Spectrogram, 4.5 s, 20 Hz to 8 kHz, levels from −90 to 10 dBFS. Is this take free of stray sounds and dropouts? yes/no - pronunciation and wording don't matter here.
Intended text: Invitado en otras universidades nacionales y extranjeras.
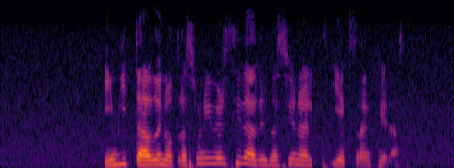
no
